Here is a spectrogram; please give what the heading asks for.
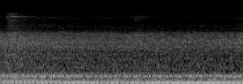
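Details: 2008 Ford Mustang after a no-start was fixed (bad wire) and the battery reinstalled: low, even petrol idle with a steady rumble and no misses or knocks; the engine sounds healthy.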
